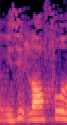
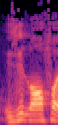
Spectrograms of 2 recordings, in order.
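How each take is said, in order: First: It is asked in a musing, scholarly voice. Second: It is asked as a plain, honest question.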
